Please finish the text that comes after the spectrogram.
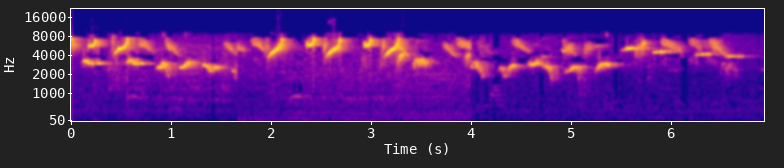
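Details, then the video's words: Sunbird giving a loud, fast stream of high twittering and sweeping notes, some dipping lower, in steady rhythmic phrases. "Tiếng chim hút mật"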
